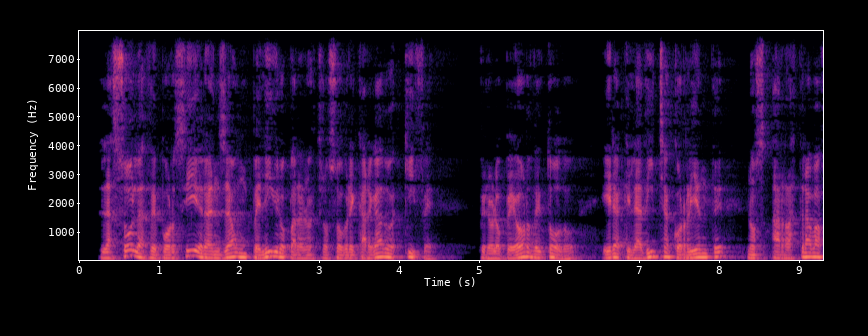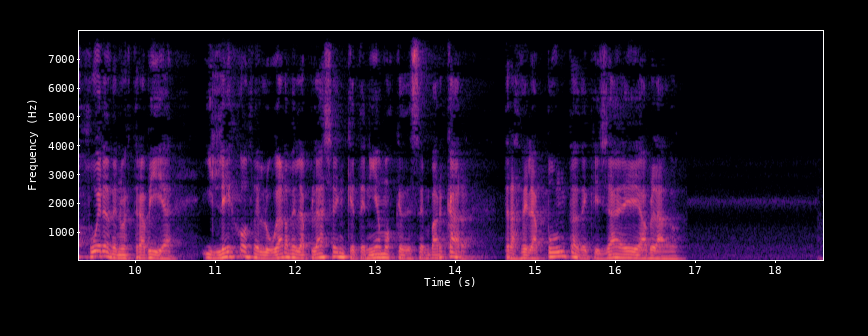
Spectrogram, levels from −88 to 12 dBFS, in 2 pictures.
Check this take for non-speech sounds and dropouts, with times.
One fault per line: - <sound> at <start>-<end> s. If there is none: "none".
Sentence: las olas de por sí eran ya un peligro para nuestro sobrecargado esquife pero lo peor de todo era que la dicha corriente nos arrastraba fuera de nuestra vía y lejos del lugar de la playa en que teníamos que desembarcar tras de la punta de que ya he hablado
none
